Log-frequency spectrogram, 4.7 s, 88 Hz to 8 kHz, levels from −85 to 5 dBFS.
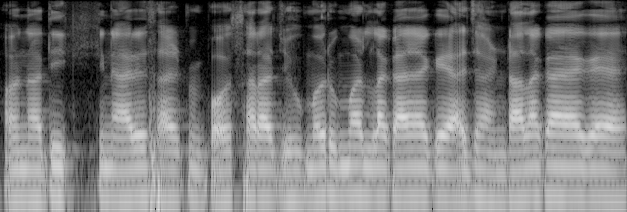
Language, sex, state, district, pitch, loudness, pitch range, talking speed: Hindi, male, Punjab, Pathankot, 110 Hz, -15 LUFS, 110-115 Hz, 190 wpm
